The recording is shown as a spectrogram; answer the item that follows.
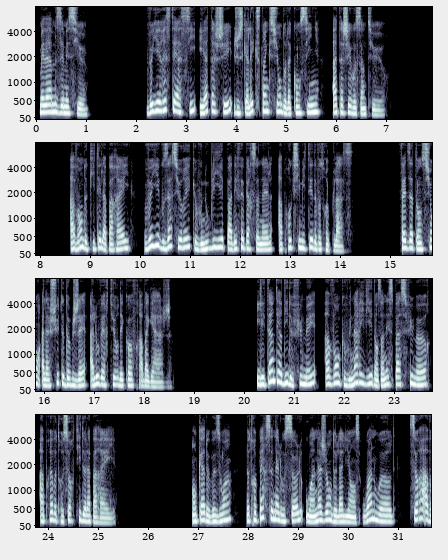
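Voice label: French General Belgium; GoLocalise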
